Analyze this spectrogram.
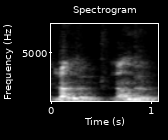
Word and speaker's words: London: We would say London. Yeah. London. So we would give it the second syllable.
